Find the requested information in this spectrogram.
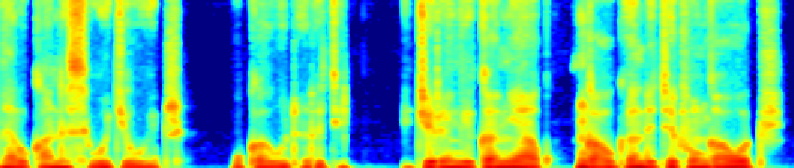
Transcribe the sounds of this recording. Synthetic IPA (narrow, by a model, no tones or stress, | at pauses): naɾukanisiwṵt͡ʃḭwite̥ | ukawitaɾi | t͡ʃiɾeŋɡekamjaku̥ŋɡaukondet͡ʃituŋɡawoti̥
